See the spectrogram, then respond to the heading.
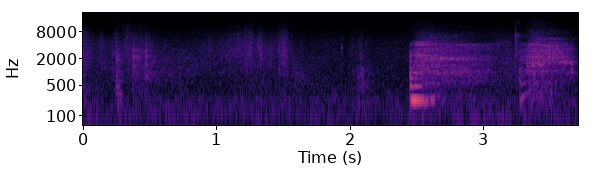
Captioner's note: chuckle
